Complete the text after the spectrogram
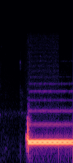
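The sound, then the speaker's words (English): A steady telephone dial tone, as a call is placed to get a caller on the phone, cuts in after a brief silence and holds at an even, fairly loud level without any break. No voices are present. “So let's see if we can get Leslie on the phone.”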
